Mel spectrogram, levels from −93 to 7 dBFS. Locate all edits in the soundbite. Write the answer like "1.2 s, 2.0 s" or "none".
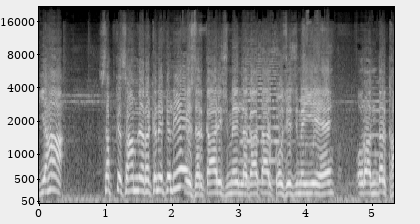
2.7 s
